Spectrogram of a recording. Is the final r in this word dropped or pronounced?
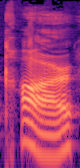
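pronounced. The final r is pronounced, in a general accent.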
